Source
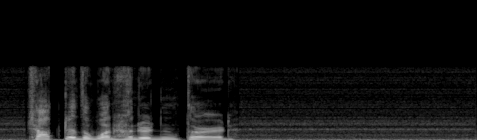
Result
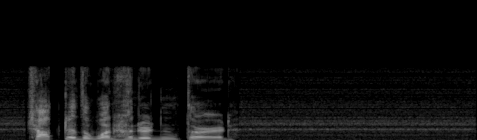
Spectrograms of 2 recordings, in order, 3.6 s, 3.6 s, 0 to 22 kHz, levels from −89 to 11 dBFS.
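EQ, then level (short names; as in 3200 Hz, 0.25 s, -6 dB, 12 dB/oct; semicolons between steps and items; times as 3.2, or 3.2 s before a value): band-pass 4400 Hz, Q 0.51; 0.0 dB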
